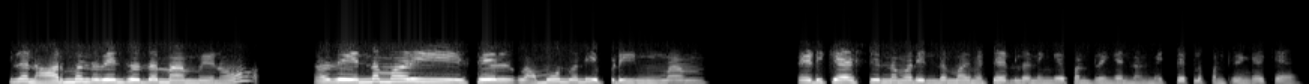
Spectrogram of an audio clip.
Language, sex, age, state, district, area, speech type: Tamil, female, 18-30, Tamil Nadu, Coimbatore, rural, conversation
